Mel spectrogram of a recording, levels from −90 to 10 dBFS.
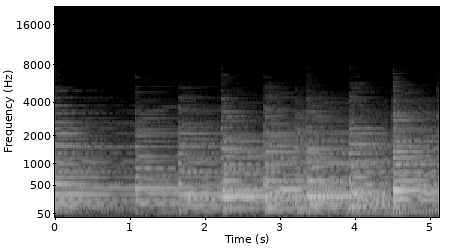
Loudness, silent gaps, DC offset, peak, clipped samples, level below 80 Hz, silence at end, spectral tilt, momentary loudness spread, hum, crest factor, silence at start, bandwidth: -25 LUFS; none; under 0.1%; -8 dBFS; under 0.1%; -50 dBFS; 0 s; -9.5 dB/octave; 9 LU; none; 16 dB; 0 s; 5.6 kHz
